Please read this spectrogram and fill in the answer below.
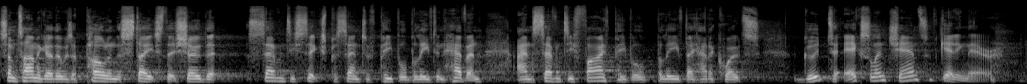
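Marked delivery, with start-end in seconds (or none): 8.0-10.0 put-on American accent with swooping pitch. Quoting a poll from the States during a talk: put-on American accent. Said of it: "I didn't mean to do the accent".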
